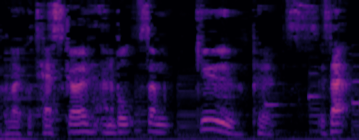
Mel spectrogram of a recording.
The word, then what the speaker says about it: Gü: went down to local Tesco and bought some goo PS is that how it's pronounced goo yeah goo yeah yeah g u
